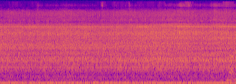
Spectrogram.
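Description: Blue tractor running in a hay field: a steady, low droning engine hum at moderate distance, unbroken and even throughout.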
